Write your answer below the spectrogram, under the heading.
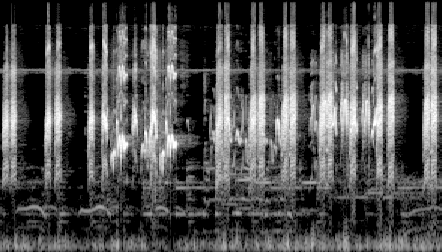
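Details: Sooty-headed bulbul decoy in full song with imitated phrases: evenly spaced harsh chips mixed with brief twittering flourishes, and a soft low background hum throughout.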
